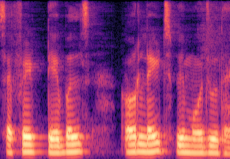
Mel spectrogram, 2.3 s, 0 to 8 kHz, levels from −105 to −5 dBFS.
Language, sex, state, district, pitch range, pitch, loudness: Urdu, male, Uttar Pradesh, Budaun, 130-145 Hz, 140 Hz, -15 LUFS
